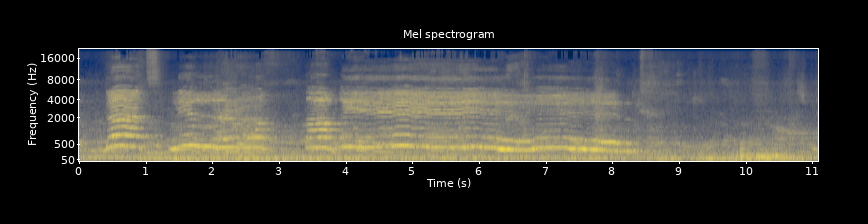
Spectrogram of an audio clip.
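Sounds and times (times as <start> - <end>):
girl reciting melodically: 0.2 - 8.8.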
